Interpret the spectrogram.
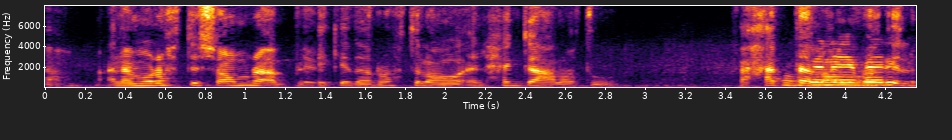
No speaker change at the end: No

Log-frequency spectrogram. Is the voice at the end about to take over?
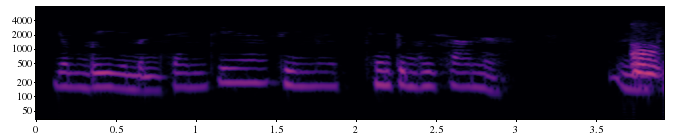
Yes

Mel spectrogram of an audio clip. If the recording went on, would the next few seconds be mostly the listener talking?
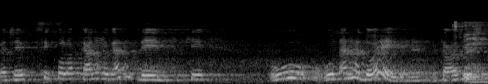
No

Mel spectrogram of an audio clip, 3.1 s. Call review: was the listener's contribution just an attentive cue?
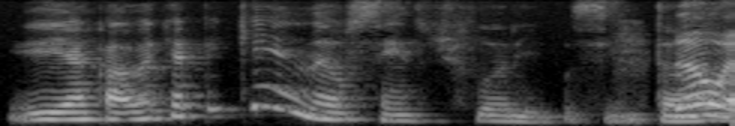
No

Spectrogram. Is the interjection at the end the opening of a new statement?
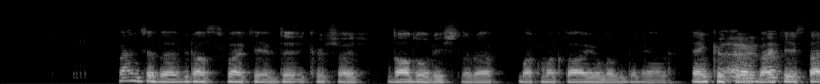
No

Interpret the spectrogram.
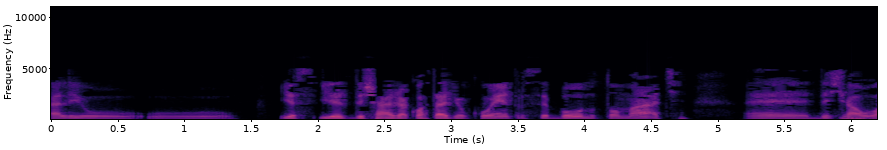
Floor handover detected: No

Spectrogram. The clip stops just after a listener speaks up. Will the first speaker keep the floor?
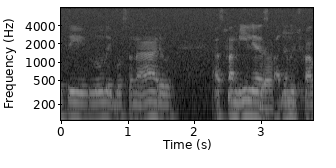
Yes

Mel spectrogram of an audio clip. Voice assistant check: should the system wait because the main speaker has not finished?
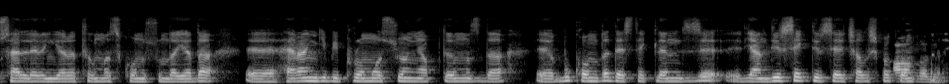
No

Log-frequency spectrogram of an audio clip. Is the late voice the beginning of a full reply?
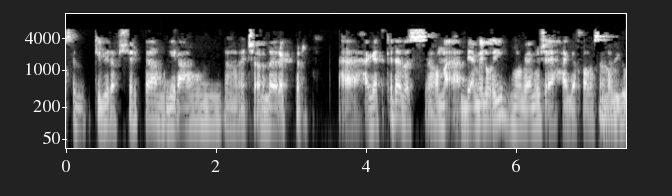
No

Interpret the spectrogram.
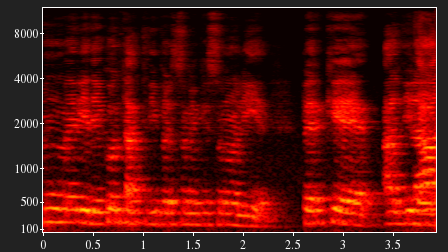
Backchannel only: Yes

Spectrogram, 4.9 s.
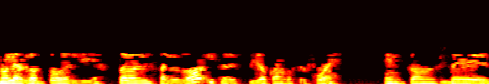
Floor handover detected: No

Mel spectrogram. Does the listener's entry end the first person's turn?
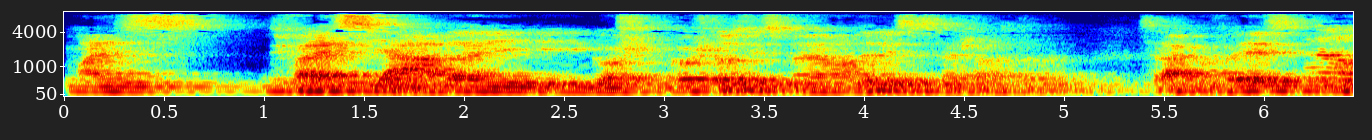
Yes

